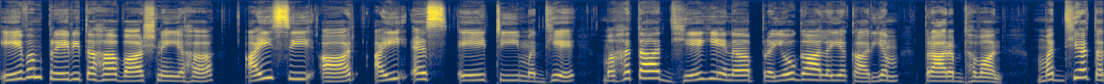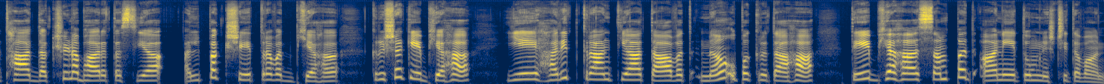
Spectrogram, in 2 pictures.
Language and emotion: Sanskrit, neutral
